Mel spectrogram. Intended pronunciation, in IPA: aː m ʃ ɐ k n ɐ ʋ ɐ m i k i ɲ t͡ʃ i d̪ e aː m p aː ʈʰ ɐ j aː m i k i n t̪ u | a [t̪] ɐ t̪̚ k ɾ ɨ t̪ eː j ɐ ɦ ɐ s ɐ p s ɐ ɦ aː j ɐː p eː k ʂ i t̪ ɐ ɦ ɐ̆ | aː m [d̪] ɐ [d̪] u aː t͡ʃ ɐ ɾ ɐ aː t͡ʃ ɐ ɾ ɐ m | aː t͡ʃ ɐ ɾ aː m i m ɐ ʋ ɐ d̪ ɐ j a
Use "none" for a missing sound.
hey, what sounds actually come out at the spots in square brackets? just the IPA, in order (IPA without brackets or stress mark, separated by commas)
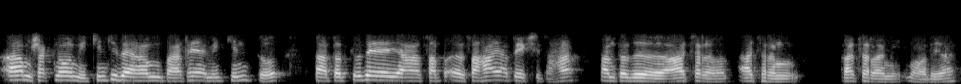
t̪, t̪, d̪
